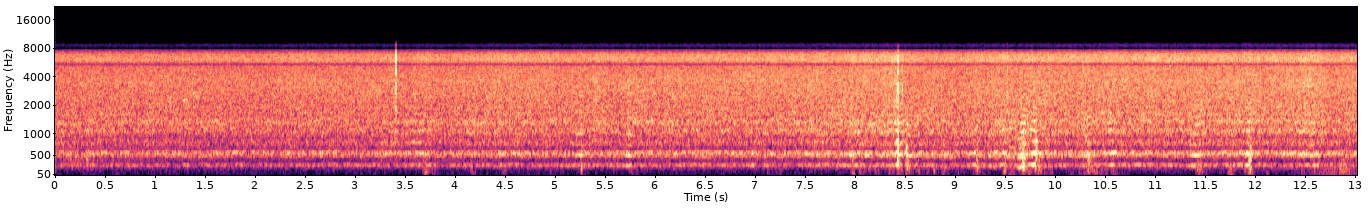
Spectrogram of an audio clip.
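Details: Japanese honeybees from a swarm cluster breaking apart, taking flight as a bee cloud toward a new home; a steady, dense droning hum with layered tones, and occasional louder buzzes of individual bees passing close.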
